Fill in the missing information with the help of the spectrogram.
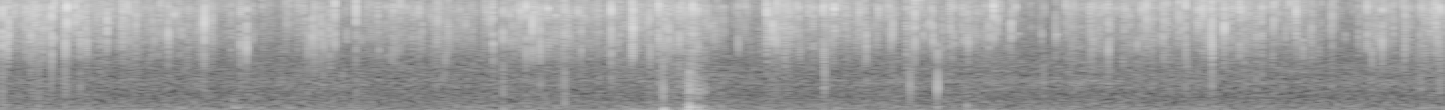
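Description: Long nails scratch and tap a round, flat, coiled woven seagrass (straw) coaster held close to the mic. The result is a steady, bright, crackly scratching texture dotted with quick dry taps, with a slightly louder burst just past the midpoint.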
